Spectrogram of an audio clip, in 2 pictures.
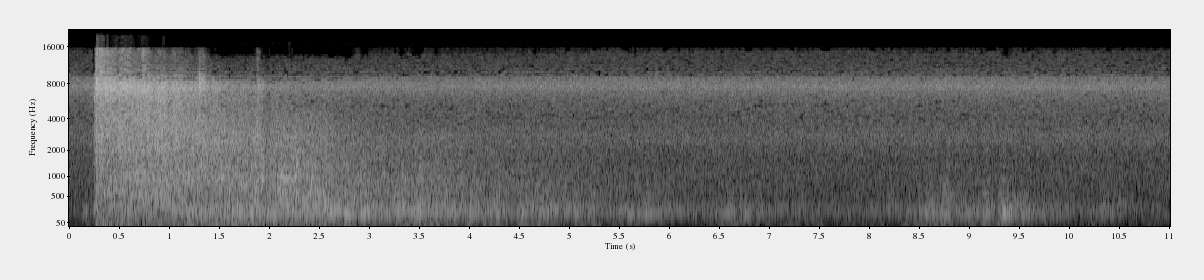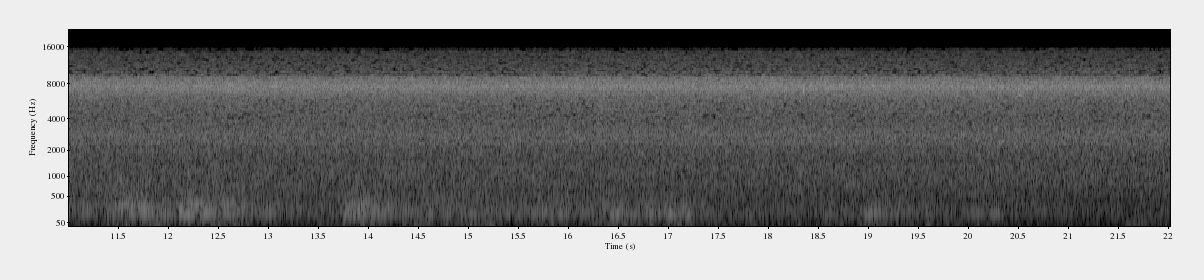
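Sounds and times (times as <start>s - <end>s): heavy rain: 0.0s - 22.0s
thunderclap rolling into rumble: 0.2s - 7.0s.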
